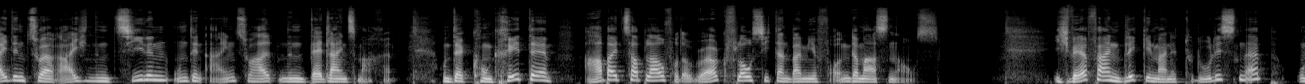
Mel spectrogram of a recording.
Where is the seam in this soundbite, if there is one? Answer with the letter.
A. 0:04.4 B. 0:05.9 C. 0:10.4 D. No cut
A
